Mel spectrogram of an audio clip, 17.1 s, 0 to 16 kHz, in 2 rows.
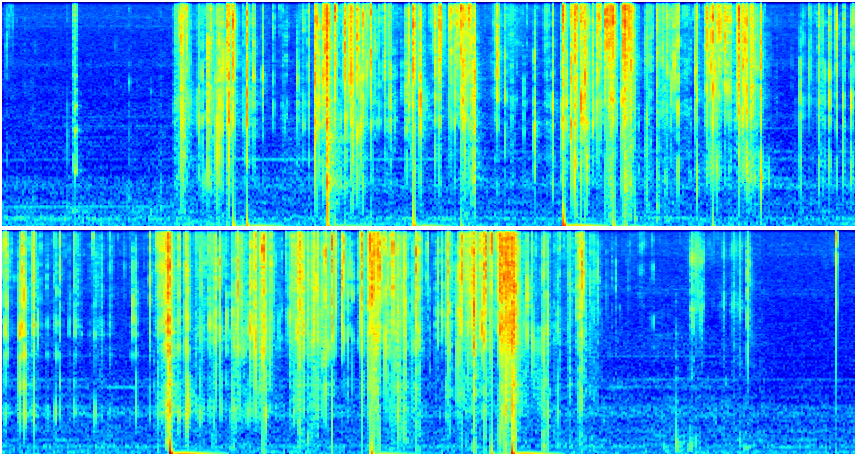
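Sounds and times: foil sweet wrapper crinkling: 0:01.7 - 0:14.8.

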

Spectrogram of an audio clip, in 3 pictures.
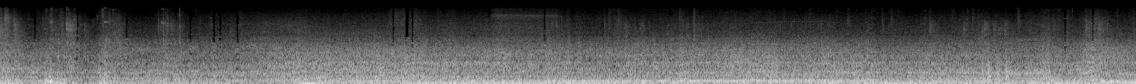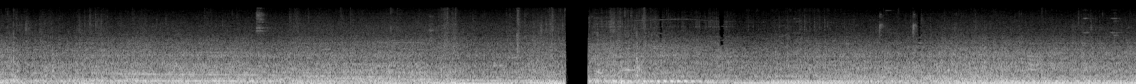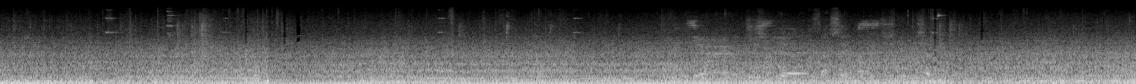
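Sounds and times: bus diesel engine hum: 0:00.0 - 0:34.0
road noise: 0:00.0 - 0:34.0.

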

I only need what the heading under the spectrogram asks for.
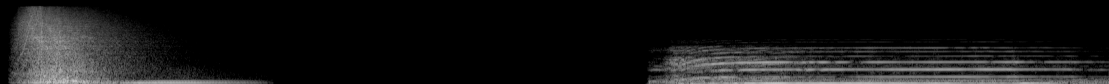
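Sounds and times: whoosh sweep: 0:00.1 - 0:02.0.

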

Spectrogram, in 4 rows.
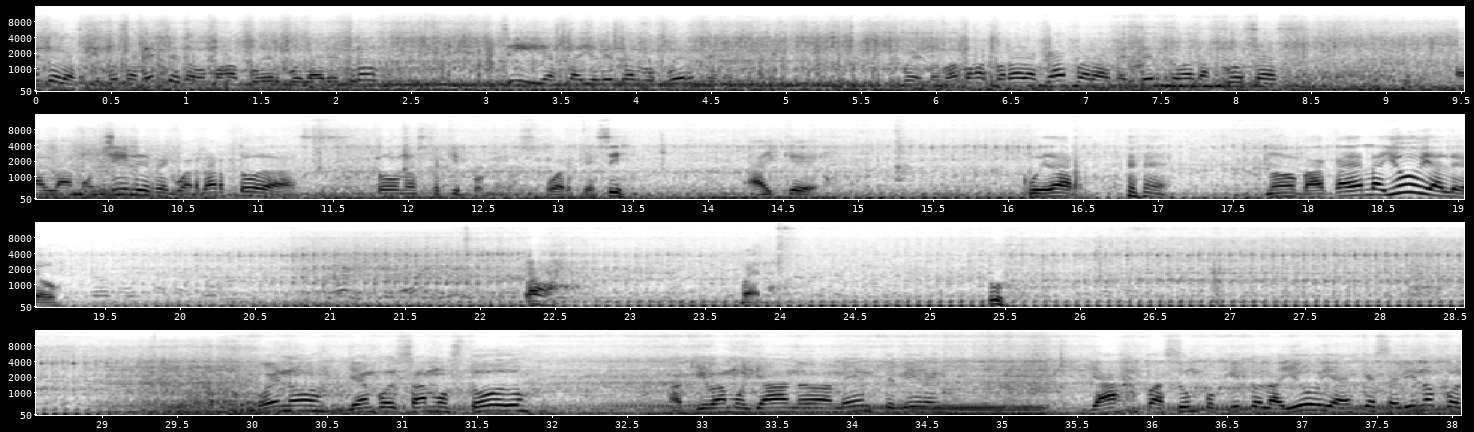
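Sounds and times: motorcycle engine running: 0:00.0 - 0:38.0.

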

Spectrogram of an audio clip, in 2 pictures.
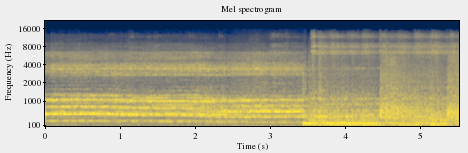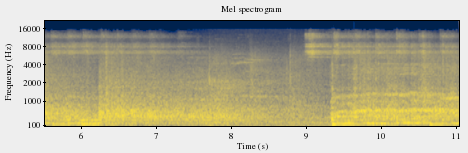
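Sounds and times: men singing unaccompanied: 0:00.0 - 0:04.4, 0:09.3 - 0:11.0.

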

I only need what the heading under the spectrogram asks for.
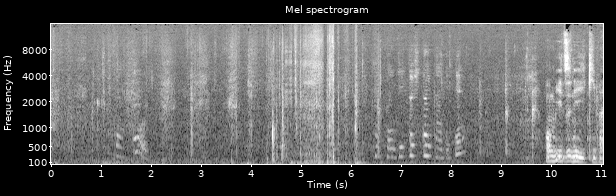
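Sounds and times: person speaking: 0:01.2 - 0:02.4.

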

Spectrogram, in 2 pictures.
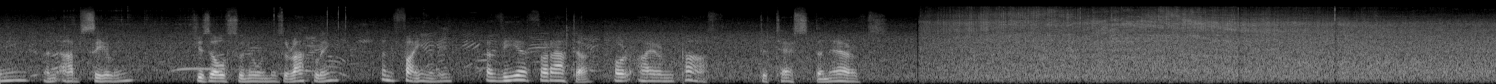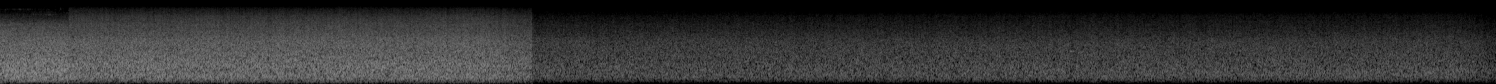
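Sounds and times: waterfall rushing: 0:00.0 - 0:29.9.

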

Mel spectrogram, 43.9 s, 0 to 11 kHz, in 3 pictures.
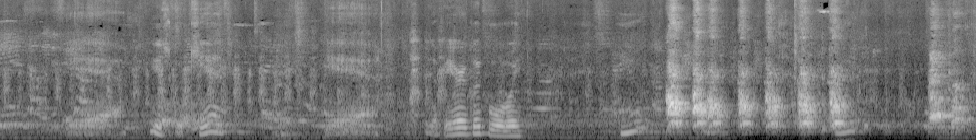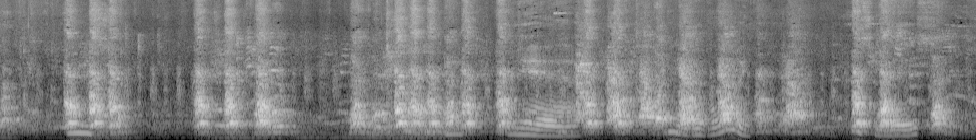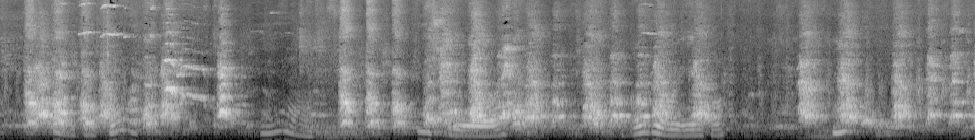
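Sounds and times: dog barking and calling: 0:00.0 - 0:07.8, 0:10.0 - 0:43.9.

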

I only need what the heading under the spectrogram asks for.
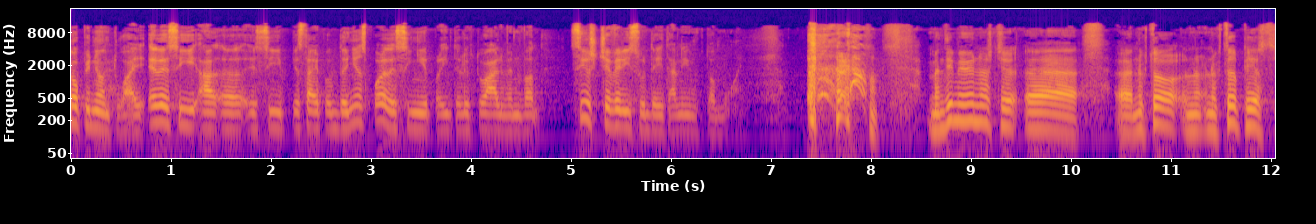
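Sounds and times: man coughing: 0:07.4 - 0:08.2.

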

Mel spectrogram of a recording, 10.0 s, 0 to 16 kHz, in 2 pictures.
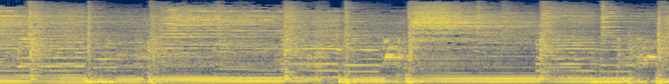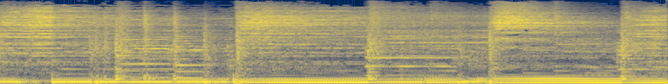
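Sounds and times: live rock band playing: 0:00.0 - 0:10.0.

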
